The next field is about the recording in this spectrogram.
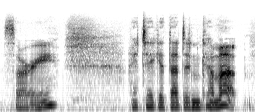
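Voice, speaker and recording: A woman's voice: on the low side, moderate pace, pushed and bright, husky. A woman playing a jaded, blunt schoolteacher with a dry, sardonic manner, in a naturalistic audio drama. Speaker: actor in an audio play.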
